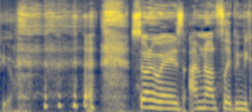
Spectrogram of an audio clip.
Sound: laughs

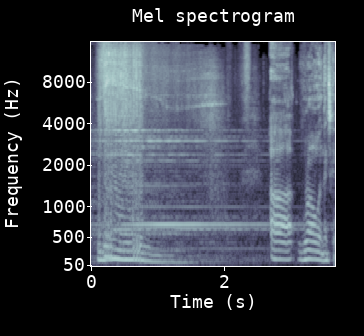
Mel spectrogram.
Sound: mimics magical reverberations

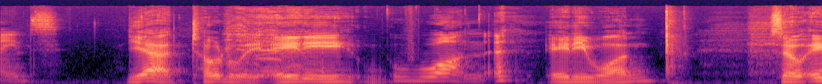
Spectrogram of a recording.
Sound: laughing

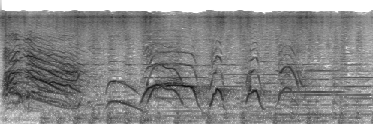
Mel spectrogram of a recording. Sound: singers cheering

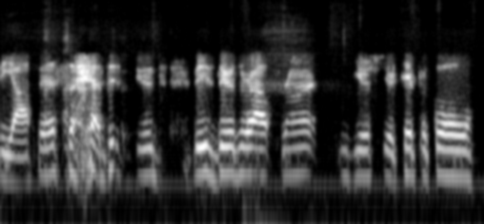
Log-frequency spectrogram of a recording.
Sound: laughs

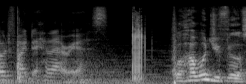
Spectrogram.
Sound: fart

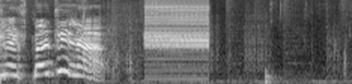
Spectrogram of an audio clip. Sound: buzzer rings

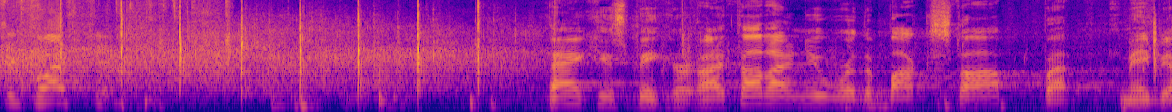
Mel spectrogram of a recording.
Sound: applause

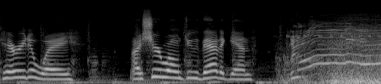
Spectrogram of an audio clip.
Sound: screaming

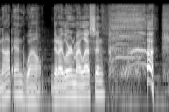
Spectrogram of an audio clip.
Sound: laughs

